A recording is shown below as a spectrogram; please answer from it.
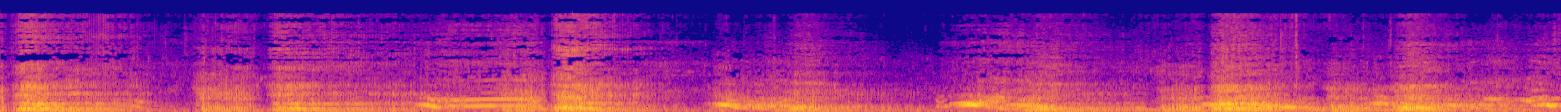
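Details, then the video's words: Tiger protecting its ball against a lion, roaring and growling: deep harmonic roars rising and falling in repeated bursts, with snarling between them. "Tiger vs Lion - Tiger protects it's ball"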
